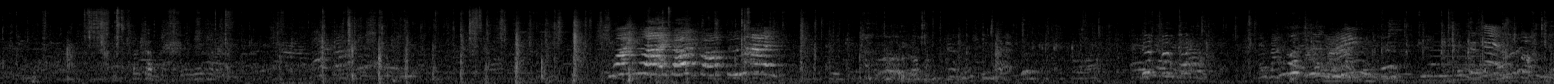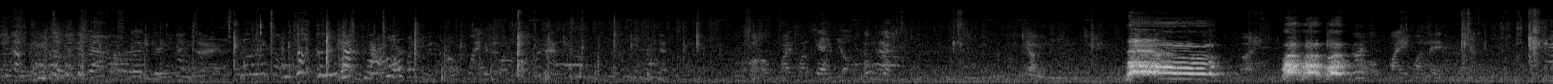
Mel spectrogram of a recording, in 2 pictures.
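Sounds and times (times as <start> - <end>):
children and adults talking: 0.0 - 31.0.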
